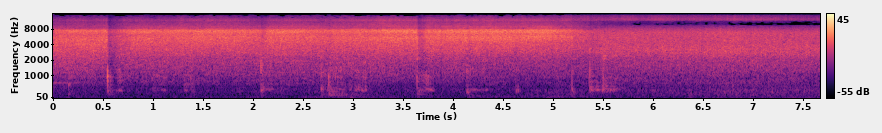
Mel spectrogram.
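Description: Garlic, onion and tomato sautéing together in a large catering wok for pinakbet, a loud steady hiss of hot oil with periodic ladle scrapes and knocks, no talk.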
